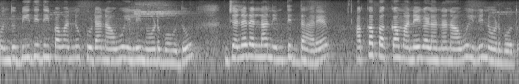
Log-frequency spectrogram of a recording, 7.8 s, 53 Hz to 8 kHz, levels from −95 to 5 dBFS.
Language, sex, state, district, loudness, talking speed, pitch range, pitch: Kannada, female, Karnataka, Bellary, -16 LUFS, 115 wpm, 225-260 Hz, 240 Hz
